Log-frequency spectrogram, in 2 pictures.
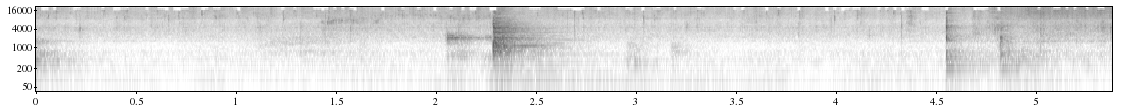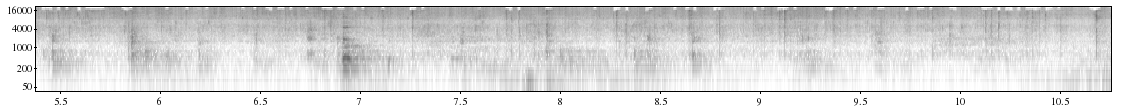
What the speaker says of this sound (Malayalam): ഇവിടെ 1 ടേബിൾ സ്പൂൺ വെളിച്ചെണ്ണ ചേർത്ത് കൊടുത്തിട്ടുണ്ട്. അതിലേക്ക് ഇഞ്ചി വെളുത്തുള്ളി ചതച്ചത് ചേർത്ത് കൊടുക്കുക.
